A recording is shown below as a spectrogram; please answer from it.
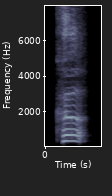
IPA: k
